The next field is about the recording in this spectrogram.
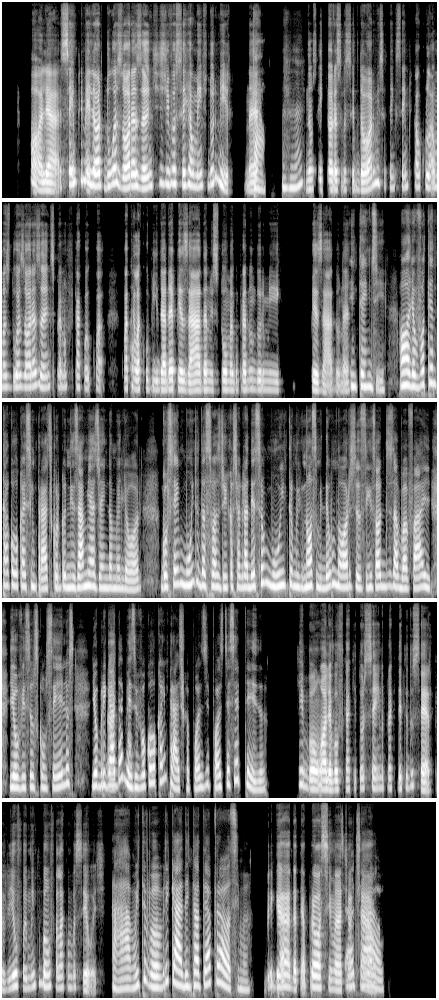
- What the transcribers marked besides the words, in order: tapping
- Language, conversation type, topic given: Portuguese, advice, Como posso manter horários regulares para as refeições mesmo com pouco tempo?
